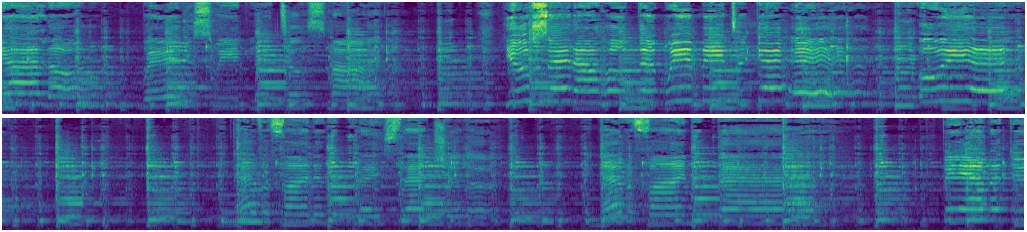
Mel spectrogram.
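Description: Ukulele played as accompaniment to a woman singing, her held notes wavering in pitch.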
